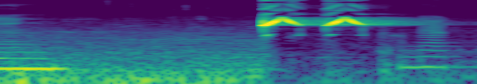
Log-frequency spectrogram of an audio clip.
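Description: Electric-scooter anti-theft alarm siren giving two quick, loud, high chirps, each sweeping up and back down in pitch, about a second and a half in, as its wiring connectors are plugged into the scooter.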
